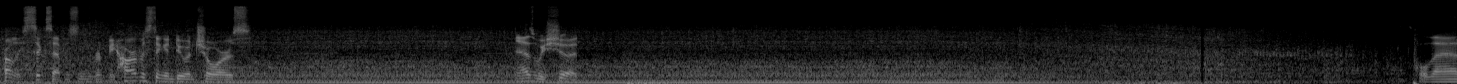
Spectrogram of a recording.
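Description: A tractor engine idles with a steady low rumble and slowly fades away.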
